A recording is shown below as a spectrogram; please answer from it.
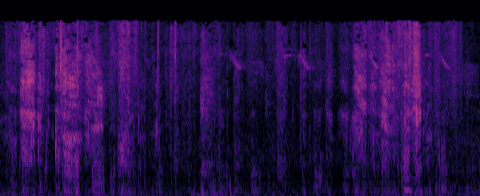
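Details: Pug; vocalizing; asking for food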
